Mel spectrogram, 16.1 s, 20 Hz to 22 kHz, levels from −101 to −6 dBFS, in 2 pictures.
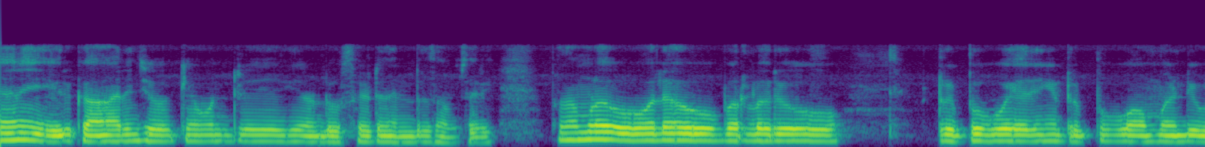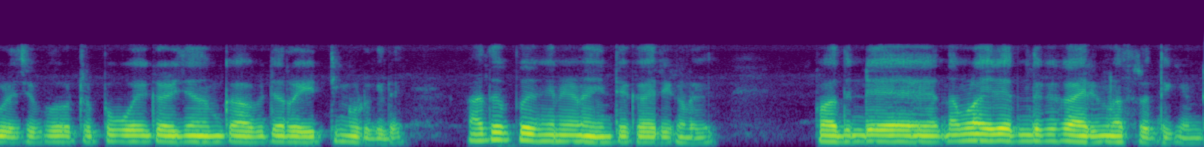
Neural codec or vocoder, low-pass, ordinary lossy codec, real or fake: vocoder, 22.05 kHz, 80 mel bands, WaveNeXt; 7.2 kHz; none; fake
